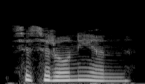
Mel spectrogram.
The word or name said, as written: ciceronian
